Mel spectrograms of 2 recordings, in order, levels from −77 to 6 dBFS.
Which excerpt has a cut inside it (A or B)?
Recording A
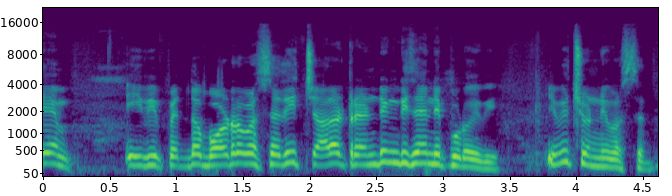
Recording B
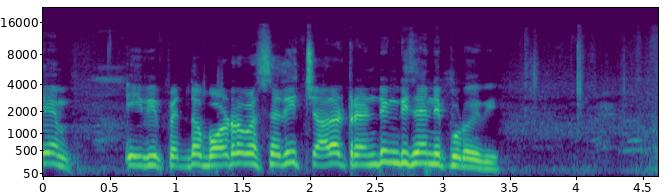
A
